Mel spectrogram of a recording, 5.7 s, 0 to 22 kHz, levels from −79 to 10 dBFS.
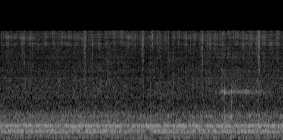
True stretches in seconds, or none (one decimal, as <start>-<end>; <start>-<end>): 0.0-2.9; 3.5-5.7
